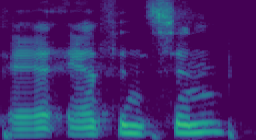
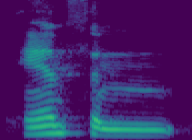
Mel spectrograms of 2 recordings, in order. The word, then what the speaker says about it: Anthonison: one of Mark is Anthonson. I always mispronounce his last name. I apologize. Anthonison. It's not that hard. You just have to learn it.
